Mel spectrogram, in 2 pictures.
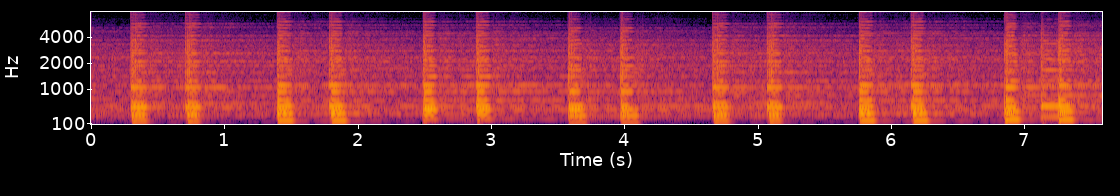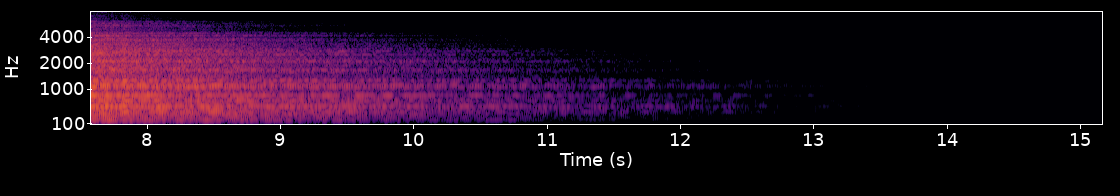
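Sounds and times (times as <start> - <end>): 
Afro guitar melody loop in A minor: 0.0 - 8.6.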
